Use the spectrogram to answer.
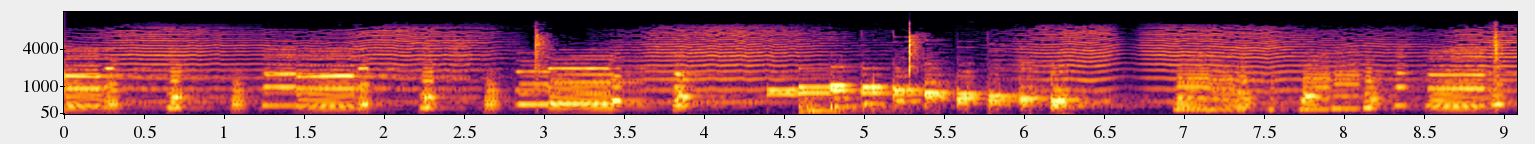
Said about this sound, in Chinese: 可是，有几只讨厌的蚊子围着他转。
